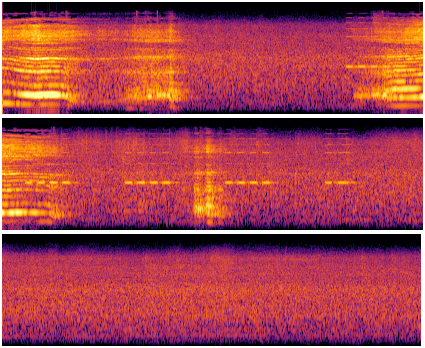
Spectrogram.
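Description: An elderly woman's long, wavering moans without words, one at the start and one about four seconds in, with shorter ones between and a brief one around six seconds, as her leg is bent and moved. Faint high beeps sound in the middle.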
